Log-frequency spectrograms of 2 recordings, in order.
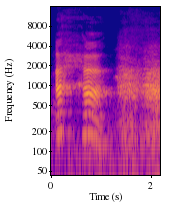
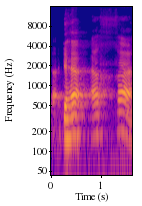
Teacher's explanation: dia harus rikhwah suara dan nafasnya mengalir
